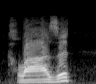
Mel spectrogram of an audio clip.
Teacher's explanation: the S is pronounced as a zed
